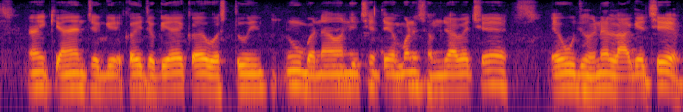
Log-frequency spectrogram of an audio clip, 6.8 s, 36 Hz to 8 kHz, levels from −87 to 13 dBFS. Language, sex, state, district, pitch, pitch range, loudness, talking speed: Gujarati, male, Gujarat, Gandhinagar, 115 Hz, 110-120 Hz, -16 LUFS, 160 wpm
